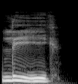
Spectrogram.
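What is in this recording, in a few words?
"league", English, British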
